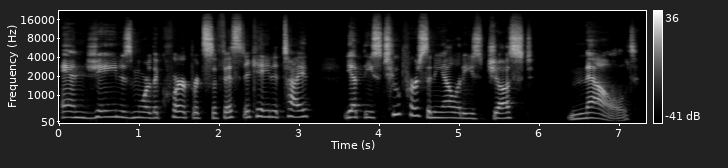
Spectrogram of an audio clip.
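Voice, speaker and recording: Lively, chatty woman in her seventies. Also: mid-range voice, slow pace. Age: 70s. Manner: chatty, animated storyteller with playful asides. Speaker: podcast co-host. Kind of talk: casual chat.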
